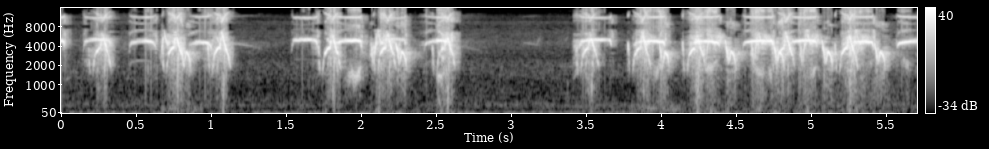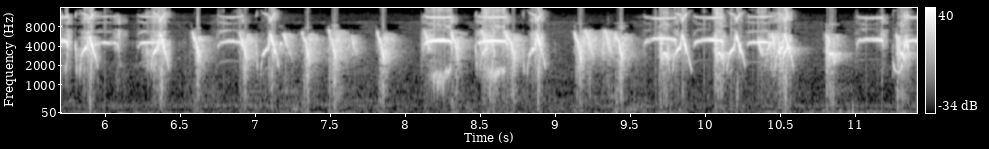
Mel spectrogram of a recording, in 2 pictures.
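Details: Crystal ciblek bird in steady song, fast high chirping phrases of sweeping notes repeated about three times a second, grouped in loud bursts with brief gaps between them.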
